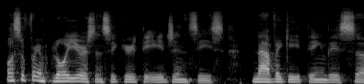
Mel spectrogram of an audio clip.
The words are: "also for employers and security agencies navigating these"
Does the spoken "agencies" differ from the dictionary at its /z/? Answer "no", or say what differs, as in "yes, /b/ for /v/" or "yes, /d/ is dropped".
yes, /s/ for /z/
